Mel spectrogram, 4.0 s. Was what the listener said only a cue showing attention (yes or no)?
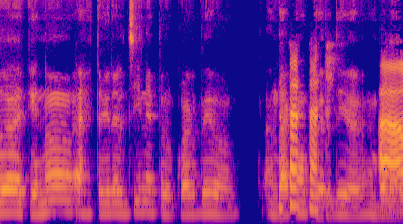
no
